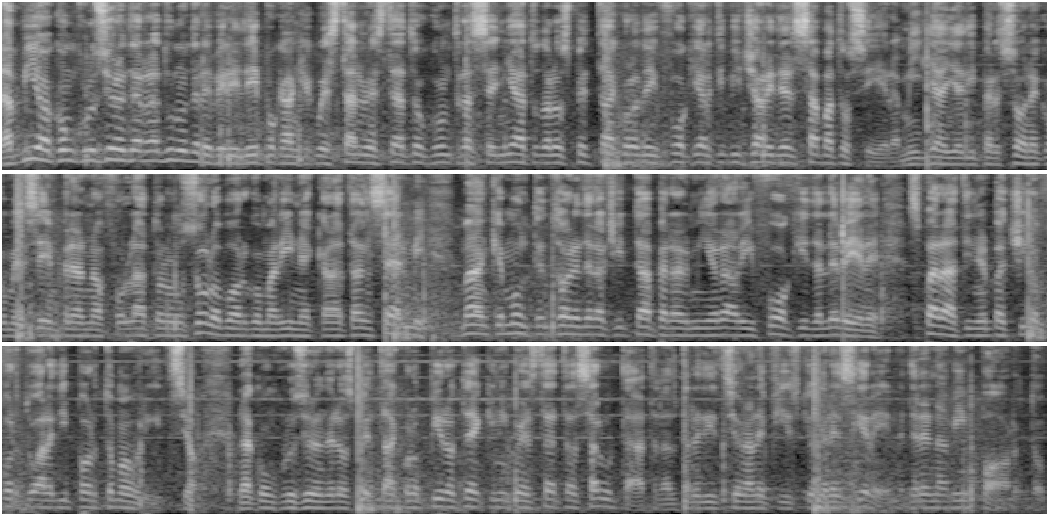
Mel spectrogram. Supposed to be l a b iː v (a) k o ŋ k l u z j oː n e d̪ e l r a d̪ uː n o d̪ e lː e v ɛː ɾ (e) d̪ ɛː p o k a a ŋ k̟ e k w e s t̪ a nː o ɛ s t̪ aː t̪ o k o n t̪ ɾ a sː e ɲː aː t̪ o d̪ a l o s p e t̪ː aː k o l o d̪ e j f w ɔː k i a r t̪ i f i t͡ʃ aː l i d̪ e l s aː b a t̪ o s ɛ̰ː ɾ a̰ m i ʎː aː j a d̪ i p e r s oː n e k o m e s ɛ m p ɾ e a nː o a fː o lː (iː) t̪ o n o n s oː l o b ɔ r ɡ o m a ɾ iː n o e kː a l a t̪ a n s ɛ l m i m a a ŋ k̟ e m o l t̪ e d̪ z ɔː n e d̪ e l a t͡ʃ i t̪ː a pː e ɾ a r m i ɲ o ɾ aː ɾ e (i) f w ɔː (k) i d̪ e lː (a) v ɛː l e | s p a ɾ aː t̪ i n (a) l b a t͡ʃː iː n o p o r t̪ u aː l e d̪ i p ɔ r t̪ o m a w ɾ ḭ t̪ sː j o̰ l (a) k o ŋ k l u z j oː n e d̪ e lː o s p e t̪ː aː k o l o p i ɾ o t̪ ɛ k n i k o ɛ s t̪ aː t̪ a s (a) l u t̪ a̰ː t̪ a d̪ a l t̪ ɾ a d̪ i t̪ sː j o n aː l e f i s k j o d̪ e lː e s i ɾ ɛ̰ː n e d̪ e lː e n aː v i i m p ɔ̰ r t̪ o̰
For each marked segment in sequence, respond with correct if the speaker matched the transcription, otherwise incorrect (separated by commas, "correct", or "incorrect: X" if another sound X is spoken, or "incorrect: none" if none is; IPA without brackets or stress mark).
correct, correct, incorrect: aː, correct, correct, incorrect: e, incorrect: e, correct, correct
